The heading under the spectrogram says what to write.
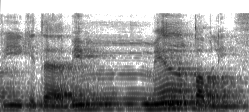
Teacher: نون ساکن کے بعد قاف آنے کی وجہ سے اخفا ہے، نون کی آواز چھپائیں گے، قاف پر پڑھیں گے، با ساکن پہ قلقلہ ہے۔ · کتاب میں کاف باریک تا پر کھڑا زبر ہونے کی وجہ سے یہ 2 حرکات لمبا کریں گے۔ تنوین کے بعد میم آنے کی وجہ سے ادغام ناقص ہوگا، غنہ ہوگا، فی کتاب من قبل۔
